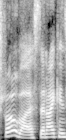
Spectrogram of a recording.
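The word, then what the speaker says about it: Phoebus: it was f I I thought it was Feebas. Okay. Yeah. It's Phobus and I can say I've heard it both ways.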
